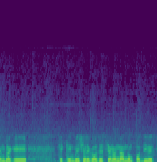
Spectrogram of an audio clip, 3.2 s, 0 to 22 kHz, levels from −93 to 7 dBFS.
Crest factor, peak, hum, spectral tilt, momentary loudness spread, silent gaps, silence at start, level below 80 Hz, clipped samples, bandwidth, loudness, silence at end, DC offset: 16 dB; -4 dBFS; none; -8.5 dB/octave; 16 LU; none; 0 s; -50 dBFS; under 0.1%; 6.4 kHz; -20 LUFS; 0.05 s; under 0.1%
